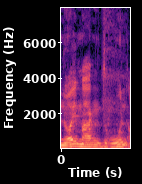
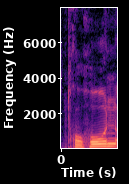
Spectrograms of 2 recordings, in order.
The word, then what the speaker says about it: Neumagen-Dhron: Leute sagen, also das Neumagen sagen Leute meistens richtig, aber Dhron wird manchmal mit T oder das H an einer anderen Stelle ausgesprochen, dann ist es so Neumagen. Drohon oder sowas, das ist ganz lustig, genau.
